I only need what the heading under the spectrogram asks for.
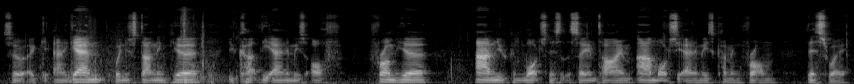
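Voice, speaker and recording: A man walking through video game tactics in a gameplay tutorial, explaining in a steady way that often repeats "again". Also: sits low, moderate pace, a little hiss or hum. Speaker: gaming channel host.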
